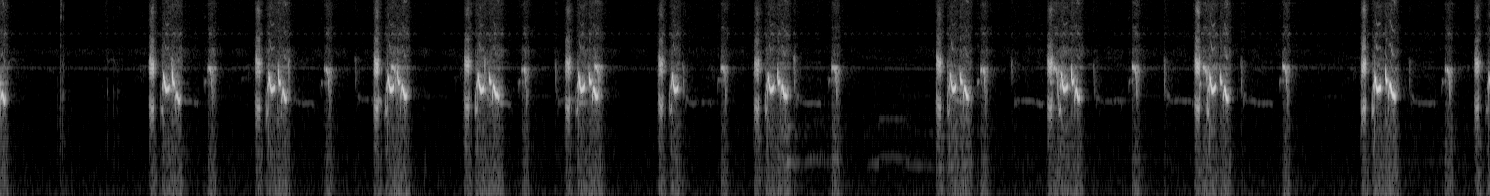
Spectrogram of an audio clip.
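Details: Sooty-headed bulbul trapping lure: a steady series of chirpy, warbled whistle phrases about once per second, each trailed by a short high clipped note, heard against a quiet background.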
